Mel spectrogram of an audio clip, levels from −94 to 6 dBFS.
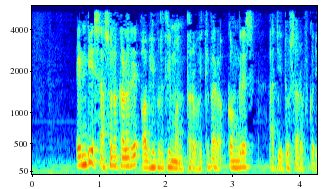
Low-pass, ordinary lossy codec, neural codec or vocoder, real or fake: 5.4 kHz; none; none; real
